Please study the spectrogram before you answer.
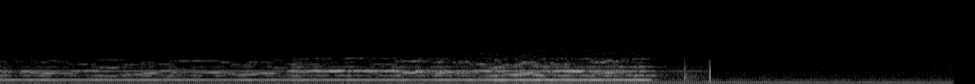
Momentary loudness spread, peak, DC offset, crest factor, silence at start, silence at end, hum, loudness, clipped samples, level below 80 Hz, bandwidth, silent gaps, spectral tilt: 18 LU; -20 dBFS; under 0.1%; 18 dB; 0 s; 0.2 s; 50 Hz at -55 dBFS; -39 LUFS; under 0.1%; -56 dBFS; 14 kHz; none; -7.5 dB/octave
